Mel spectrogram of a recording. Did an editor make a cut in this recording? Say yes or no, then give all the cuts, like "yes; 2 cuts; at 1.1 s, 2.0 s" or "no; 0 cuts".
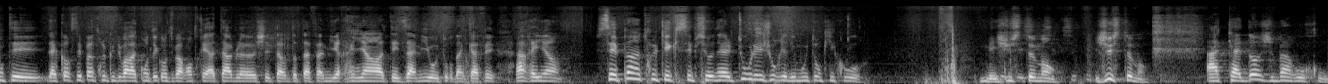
yes; 2 cuts; at 5.8 s, 12.0 s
